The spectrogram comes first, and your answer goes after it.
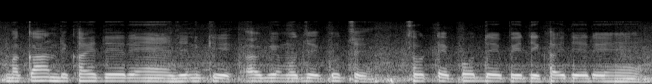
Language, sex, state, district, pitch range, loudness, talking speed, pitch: Hindi, male, Rajasthan, Bikaner, 145-155 Hz, -12 LUFS, 145 wpm, 150 Hz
